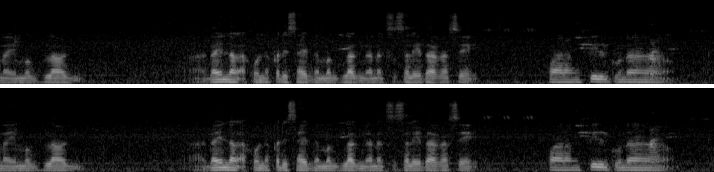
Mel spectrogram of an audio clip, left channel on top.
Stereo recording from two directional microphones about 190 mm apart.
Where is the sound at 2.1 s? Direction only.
5° right (ahead or behind).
